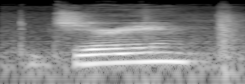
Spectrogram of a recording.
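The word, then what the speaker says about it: Jiří: We have Alex Pereira fighting Jiri. Do you have any idea how to pronounce his last name? Prochaska? Proyaska? I'll call him just Jiri. Well, it's actually Yuri.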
